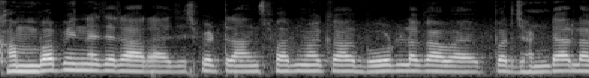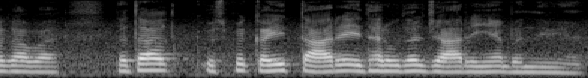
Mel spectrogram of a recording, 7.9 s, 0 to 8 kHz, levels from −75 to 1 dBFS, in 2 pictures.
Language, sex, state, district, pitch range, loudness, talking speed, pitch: Hindi, male, Maharashtra, Chandrapur, 170-190 Hz, -17 LUFS, 245 wpm, 185 Hz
